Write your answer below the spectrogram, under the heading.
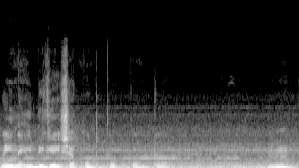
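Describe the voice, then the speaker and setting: A soft-spoken man talks at a moderate pace. Noticeable background noise and audible room echo surround him. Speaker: YouTube vlogger. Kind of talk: reaction commentary. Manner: halting.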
